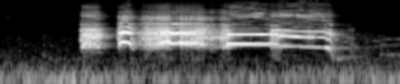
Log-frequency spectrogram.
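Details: Full morning cock-a-doodle-doo from a chicken in a rural hometown: two quick harsh opening bursts, a long strained middle note, and a final drawn-out phrase that slides down in pitch.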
